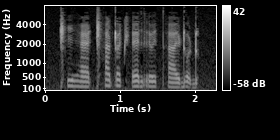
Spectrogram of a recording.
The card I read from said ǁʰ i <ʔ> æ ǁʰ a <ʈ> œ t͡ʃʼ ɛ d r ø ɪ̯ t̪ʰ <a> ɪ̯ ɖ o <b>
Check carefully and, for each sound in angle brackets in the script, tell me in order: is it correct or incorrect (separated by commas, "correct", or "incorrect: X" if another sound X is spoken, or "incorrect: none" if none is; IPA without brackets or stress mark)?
incorrect: ɦ, correct, correct, incorrect: ɖ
